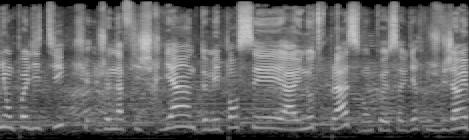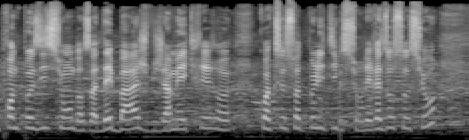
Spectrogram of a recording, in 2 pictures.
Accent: Bévillard, Bern, Switzerland; born there; now in Tavannes, Switzerland; J'ai 28 ans, je suis seule sur scène. Je suis née à Bévillard et puis j'habite à Tavannes depuis 5 ans maintenant.

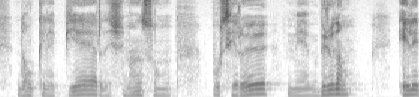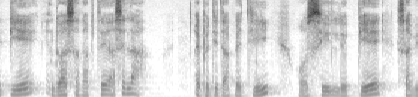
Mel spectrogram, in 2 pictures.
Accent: Ambato, Tungurahua, Ecuador; French is a second language; Moi, j'ai grandi dans la ville de Ambato, à 120 km au sud de la capitale. Et là, j'ai vécu pendant 18 ans, mes premières 18 ans.

